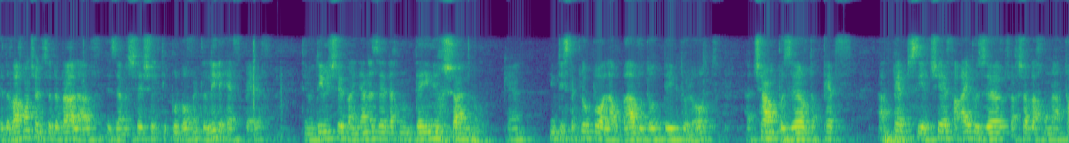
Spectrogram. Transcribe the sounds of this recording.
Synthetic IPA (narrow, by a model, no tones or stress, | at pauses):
ed̪avaʁaχaʁo̞nʃeanit͡sseled̪abe̞ʁalavzeanose̞ʃe̞lt̪ipulbeo̞fe̞nklalilehefpef | t̪emjodimʃe̞bainjanazeanaχnud̪e̞jniχʃalnukʰe̞n | imt̪ist̪aklupo̞alaʁbaːvo̞do̞t̪̚de̞jɡd̪o̞lo̞t | hat͡ʃawnpezeʁvt̪hapef | hapepsiet͡ʃefhaʔajpozeʁvtveaχʃavlaːχʁonat̪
